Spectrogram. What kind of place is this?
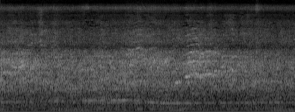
residential area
